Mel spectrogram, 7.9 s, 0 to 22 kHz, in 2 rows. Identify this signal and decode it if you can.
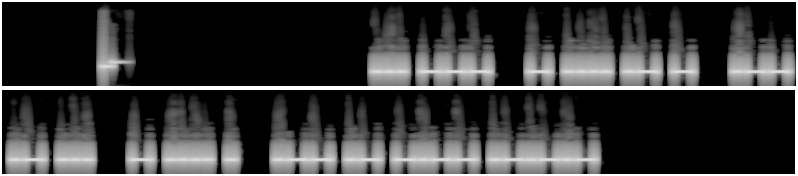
Morse code, heard as a keyed tone, about 40 wpm, 700 Hz. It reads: SO THAT WAS THE WAY.
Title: Sentences from Top 100 Words 40wpm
